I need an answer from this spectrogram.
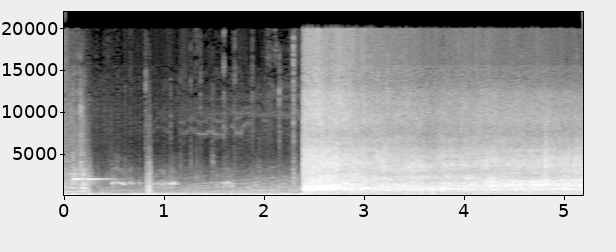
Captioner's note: car accelerates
